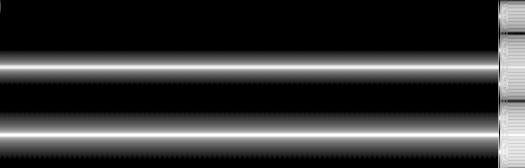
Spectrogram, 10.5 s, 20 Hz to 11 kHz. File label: MZ800 Tape; sharp; TIJDBOM; retromelsarchive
